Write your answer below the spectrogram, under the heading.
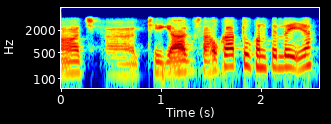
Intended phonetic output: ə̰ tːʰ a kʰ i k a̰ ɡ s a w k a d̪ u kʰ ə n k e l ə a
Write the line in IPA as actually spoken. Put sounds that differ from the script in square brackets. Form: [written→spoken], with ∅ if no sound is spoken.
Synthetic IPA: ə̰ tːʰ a [kʰ→ʈʰ] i k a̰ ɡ s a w k a [d̪→t̪] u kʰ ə n [k→p] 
